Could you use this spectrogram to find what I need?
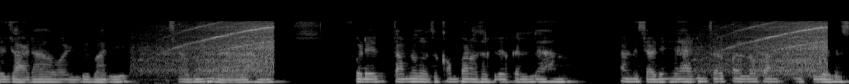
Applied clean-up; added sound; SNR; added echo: none; Sawing; 0 dB; none.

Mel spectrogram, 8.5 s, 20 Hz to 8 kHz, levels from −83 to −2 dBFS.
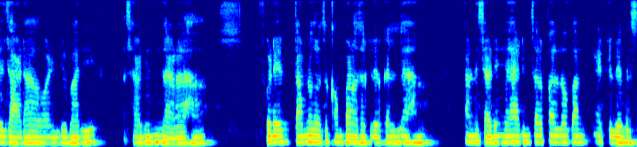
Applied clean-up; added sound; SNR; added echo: none; none; none; none.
